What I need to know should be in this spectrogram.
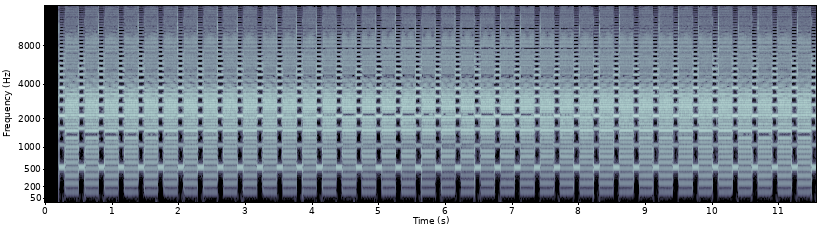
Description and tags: archi scifi alarm hair raising2 202bpm
Science fiction alarm for being targeted by a weapon. Synthesized with KarmaFX.
alarm, danger, fictional, indication, indicator, science-fiction, scifi, synthesized, synthesizer, tracked, tracking, warning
